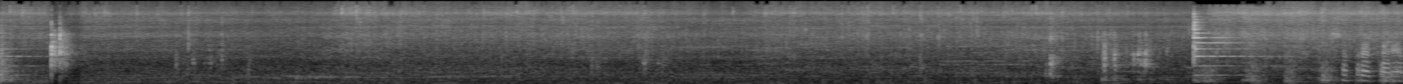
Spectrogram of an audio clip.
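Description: Tomatoes softening with salt in a covered pan for dhaba-style fish curry, a low steady sizzle and simmer with a few clinks and clatters of the lid and utensils.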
